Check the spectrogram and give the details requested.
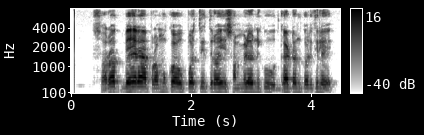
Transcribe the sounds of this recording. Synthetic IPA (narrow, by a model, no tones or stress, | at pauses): sɔɾɔt̪beɦeɾapɾɔmukʰɔupɔst̪ʰit̪ɔɾɔɦisɔmːiɭɔnikuːd̪ɡʱaʈɔnɔkɔɾit̪ʰile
